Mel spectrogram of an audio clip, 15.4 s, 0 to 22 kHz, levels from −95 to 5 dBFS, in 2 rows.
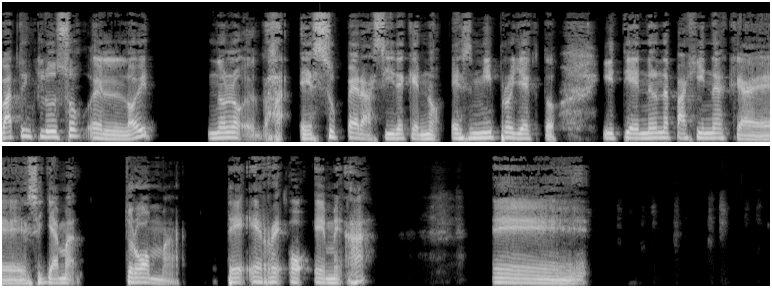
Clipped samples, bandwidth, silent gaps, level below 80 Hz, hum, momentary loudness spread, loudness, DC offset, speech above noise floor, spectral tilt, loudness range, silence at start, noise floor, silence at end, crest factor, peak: under 0.1%; 16.5 kHz; 1.57-2.05 s, 2.92-2.96 s, 8.52-8.90 s, 9.54-9.66 s, 9.73-9.78 s, 9.85-9.92 s, 11.46-11.63 s, 12.35-12.57 s; -48 dBFS; none; 7 LU; -17 LUFS; under 0.1%; 54 dB; -4.5 dB/octave; 5 LU; 0 s; -71 dBFS; 1.85 s; 18 dB; 0 dBFS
